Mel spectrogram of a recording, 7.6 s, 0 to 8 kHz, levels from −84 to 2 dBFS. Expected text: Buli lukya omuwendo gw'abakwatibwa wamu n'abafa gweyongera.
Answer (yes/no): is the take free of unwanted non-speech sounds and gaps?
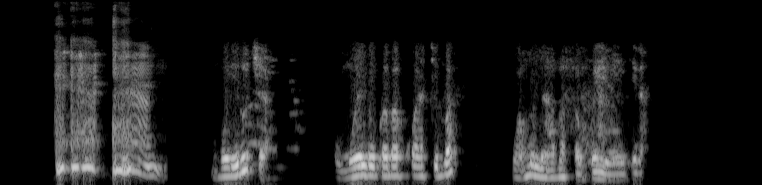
no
